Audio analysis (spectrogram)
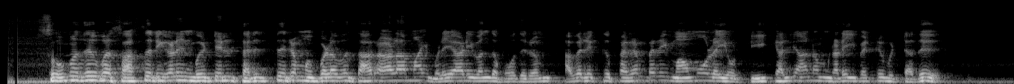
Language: Tamil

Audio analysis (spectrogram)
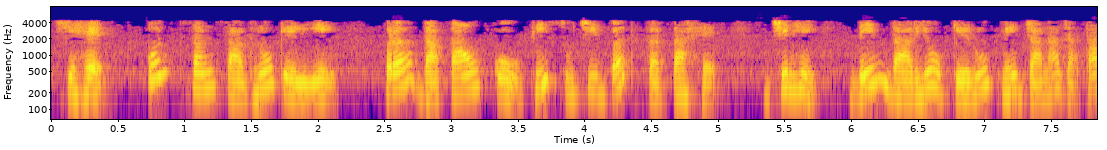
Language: Hindi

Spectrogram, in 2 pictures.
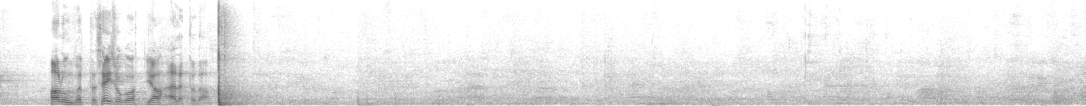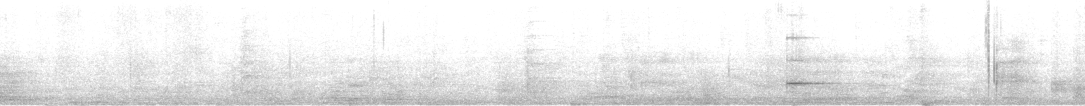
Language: Estonian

